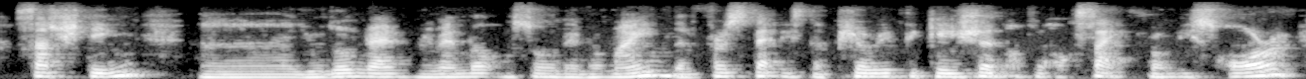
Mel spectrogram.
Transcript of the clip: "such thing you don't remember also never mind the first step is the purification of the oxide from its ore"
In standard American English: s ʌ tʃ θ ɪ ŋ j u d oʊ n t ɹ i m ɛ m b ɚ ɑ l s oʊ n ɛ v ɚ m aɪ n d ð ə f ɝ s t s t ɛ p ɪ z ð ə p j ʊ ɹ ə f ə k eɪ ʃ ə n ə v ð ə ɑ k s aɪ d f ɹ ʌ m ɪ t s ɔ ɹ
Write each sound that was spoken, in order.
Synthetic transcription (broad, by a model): s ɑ tʃ t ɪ ŋ j u d oʊ n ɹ ɹ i m ɛ m b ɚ ɑ l s oʊ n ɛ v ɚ m aɪ n d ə f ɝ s s t ɛ p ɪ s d ə p j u ɹ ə f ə k eɪ ʃ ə n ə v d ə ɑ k s aɪ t f ɹ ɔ m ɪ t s ɔ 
